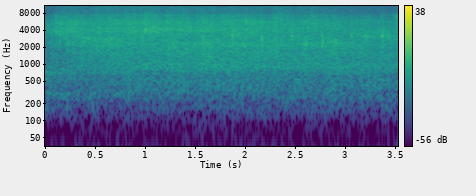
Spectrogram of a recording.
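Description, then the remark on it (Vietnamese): A big round of applause from a crowd, dense and steady, with many hands clapping at once in a continuous crackling roar that holds its loudness throughout, with no voices. “Nếu ai đã từng xem cái này giơ tay lên khá nhiều, cho một tràng vỗ tay thật là lớn.”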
